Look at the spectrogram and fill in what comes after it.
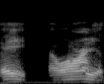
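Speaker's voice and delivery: dull, bored-sounding tone. Comparing a changed wrestler to a cartoon figure: boring Squidward voice. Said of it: "he's just like".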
